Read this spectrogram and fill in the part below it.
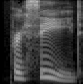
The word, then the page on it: precede: prisíːd; プリスィード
